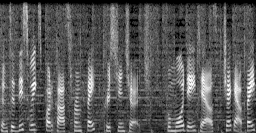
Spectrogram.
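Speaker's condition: No condition

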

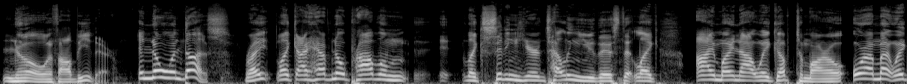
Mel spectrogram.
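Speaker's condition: Cleft palate; congenital cleft palate

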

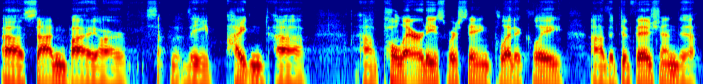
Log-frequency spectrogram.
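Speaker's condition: No condition

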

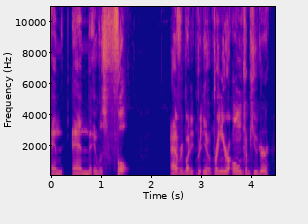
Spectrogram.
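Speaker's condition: Cleft palate; multiple childhood procedures at Children's Hospital

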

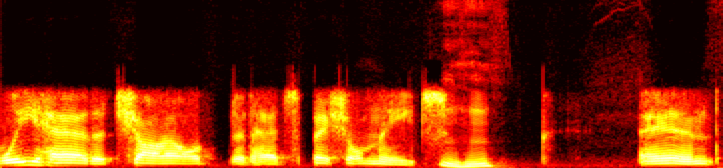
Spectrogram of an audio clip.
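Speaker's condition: No condition

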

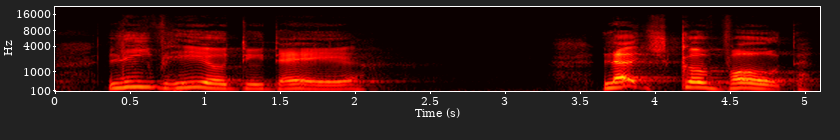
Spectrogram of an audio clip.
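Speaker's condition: Speech impediment; initially misdiagnosed

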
